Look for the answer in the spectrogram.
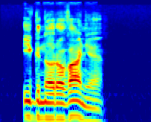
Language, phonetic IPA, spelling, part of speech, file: Polish, [ˌiɡnɔrɔˈvãɲɛ], ignorowanie, noun, Pl-ignorowanie.ogg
